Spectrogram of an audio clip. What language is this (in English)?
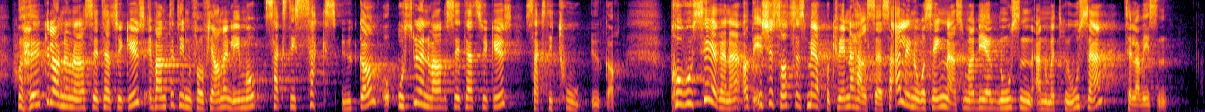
Norwegian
